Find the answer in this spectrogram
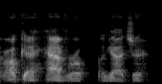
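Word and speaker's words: Haverhill: all right H okay havil I got you it's spelled ha Hill but it's not pronounced that way by Massachusetts natives yeah Peter B says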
